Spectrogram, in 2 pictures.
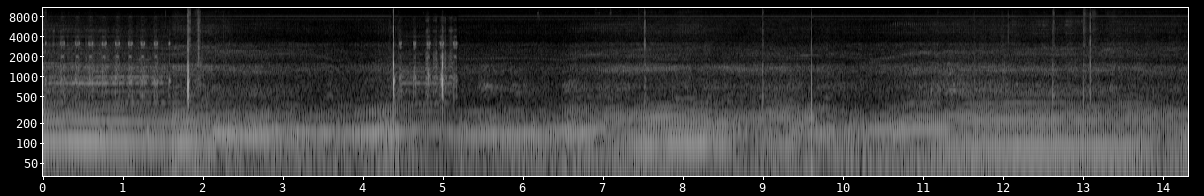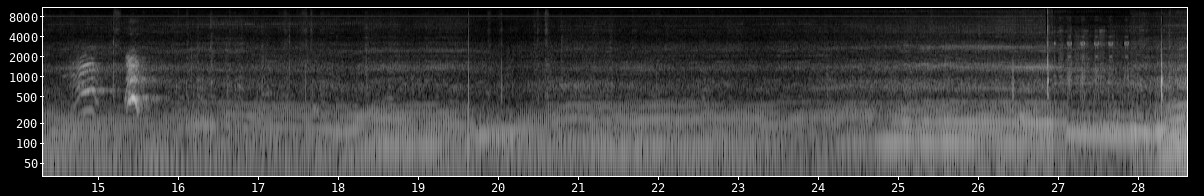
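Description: Can-Am DS70 youth ATV's small single-cylinder four-stroke engine revving up and down as it laps a dirt track, louder when it passes close and fainter as it moves away. A short high-pitched call about halfway through.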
